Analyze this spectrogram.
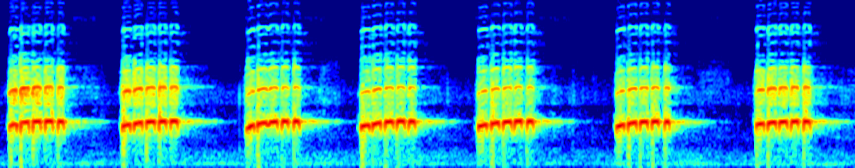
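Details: A barbet's call used as a decoy lure: a regular series of short, fast-pulsed hollow bursts, each fading into a brief tone. They repeat a little over once a second against a clean, quiet background.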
